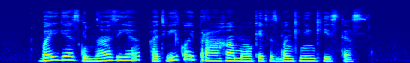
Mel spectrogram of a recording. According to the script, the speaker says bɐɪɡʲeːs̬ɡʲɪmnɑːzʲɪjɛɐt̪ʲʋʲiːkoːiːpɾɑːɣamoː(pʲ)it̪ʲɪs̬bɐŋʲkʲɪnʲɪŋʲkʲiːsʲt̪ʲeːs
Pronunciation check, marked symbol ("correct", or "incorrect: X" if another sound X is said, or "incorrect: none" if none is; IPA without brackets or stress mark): incorrect: kʲ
